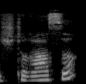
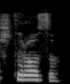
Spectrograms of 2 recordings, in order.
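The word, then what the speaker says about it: Straße: يعني انت عندك اهو ادي شتغاسه شارع، اتنطقت هنا غين شتغاسه، ما ينفعش اقول شتراسه، ما ينفعش.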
